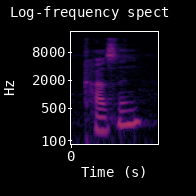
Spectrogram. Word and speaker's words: cousin: you notice cut in the word could and cousin remember even though this word is pronounced as cousin it has the letters O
